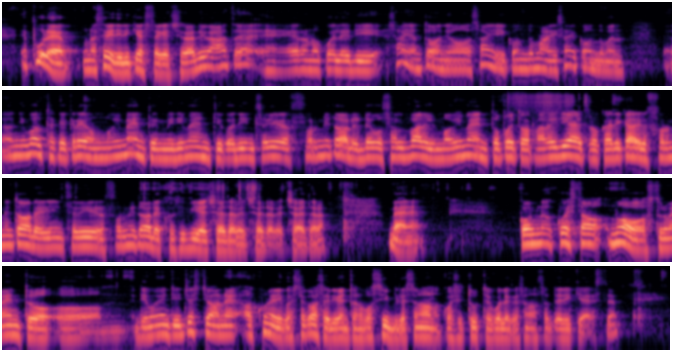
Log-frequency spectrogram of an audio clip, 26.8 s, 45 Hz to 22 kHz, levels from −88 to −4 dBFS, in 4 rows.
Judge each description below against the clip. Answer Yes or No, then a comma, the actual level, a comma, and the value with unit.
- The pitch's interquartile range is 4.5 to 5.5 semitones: Yes, average, 5.1 semitones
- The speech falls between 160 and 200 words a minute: Yes, fast, 170 wpm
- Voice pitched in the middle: Yes, medium, 145 Hz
